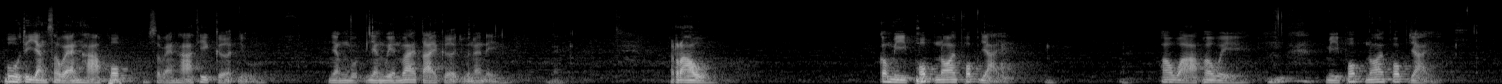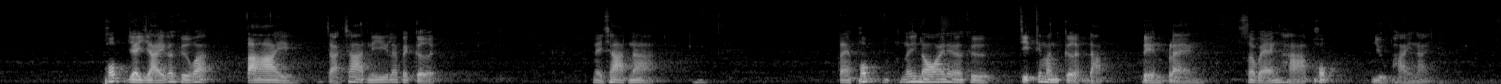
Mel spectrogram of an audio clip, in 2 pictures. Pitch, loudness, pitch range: 100 Hz, -27 LUFS, 90-110 Hz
